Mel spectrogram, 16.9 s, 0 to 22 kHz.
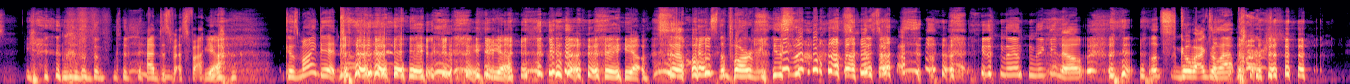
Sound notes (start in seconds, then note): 0.4 laugh; 4.8 laugh; 9.1 laugh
